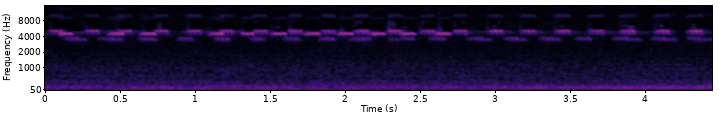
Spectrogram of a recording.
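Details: Crickets on a blooming summer meadow: high, bright chirps pulsing rapidly and evenly, several per second, over a soft low hum.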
